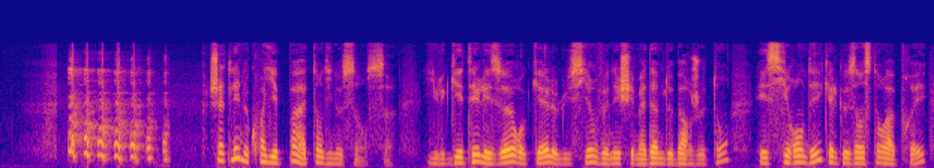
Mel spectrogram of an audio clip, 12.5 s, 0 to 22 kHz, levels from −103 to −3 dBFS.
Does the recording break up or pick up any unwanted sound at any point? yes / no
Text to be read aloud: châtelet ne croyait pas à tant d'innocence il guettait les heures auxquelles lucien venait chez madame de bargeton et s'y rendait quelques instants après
yes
